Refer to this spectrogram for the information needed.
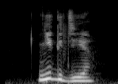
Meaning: nowhere
- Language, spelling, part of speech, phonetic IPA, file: Russian, нигде, adverb, [nʲɪɡˈdʲe], Ru-нигде.ogg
